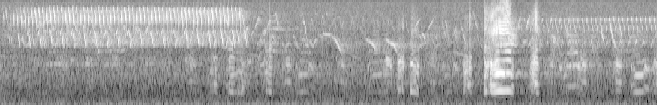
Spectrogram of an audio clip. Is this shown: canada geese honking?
yes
